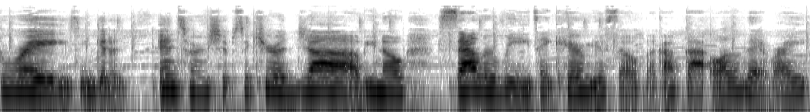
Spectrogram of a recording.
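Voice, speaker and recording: A woman with an American accent at a fairly slow pace, music in the background. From North Carolina, US South. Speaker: beauty vlogger. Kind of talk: casual chat. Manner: animated.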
